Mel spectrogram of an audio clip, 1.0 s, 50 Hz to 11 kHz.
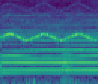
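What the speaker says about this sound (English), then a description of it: "an alarm going off" Car alarm going off on a Land Rover Defender with a Corvette LS3 V8 swap, a loud, steady wavering electronic whine close by, alone without talk.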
